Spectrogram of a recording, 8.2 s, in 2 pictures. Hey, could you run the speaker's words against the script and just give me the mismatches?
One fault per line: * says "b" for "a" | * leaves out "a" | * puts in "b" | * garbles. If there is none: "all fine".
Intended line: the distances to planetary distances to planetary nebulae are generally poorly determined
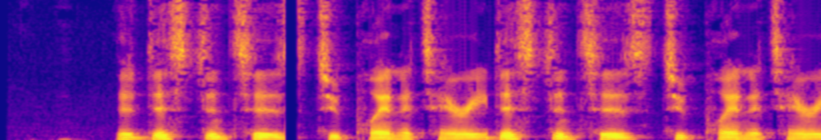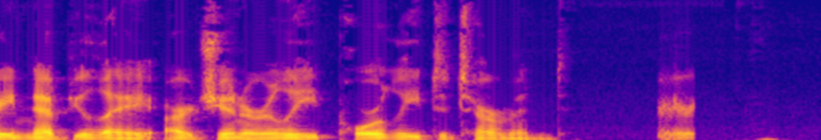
all fine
